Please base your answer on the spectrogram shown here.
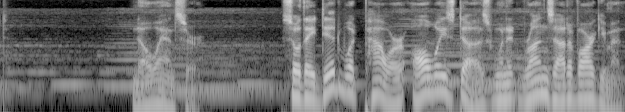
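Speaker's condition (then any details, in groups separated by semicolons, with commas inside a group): No condition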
